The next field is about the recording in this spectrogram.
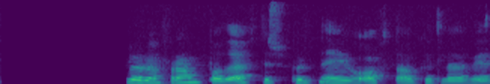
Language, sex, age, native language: Icelandic, female, 18-19, Icelandic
